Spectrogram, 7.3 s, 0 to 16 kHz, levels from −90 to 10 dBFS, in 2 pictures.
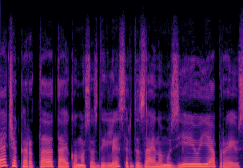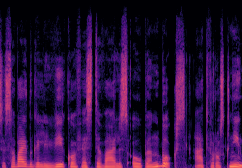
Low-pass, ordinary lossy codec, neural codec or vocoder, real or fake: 14.4 kHz; Opus, 64 kbps; vocoder, 44.1 kHz, 128 mel bands every 256 samples, BigVGAN v2; fake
